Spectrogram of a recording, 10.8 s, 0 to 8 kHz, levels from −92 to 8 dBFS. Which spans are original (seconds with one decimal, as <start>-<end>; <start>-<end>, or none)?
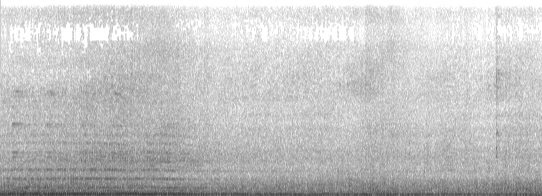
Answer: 0.0-2.9; 3.5-4.1; 4.6-7.1; 8.9-10.8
